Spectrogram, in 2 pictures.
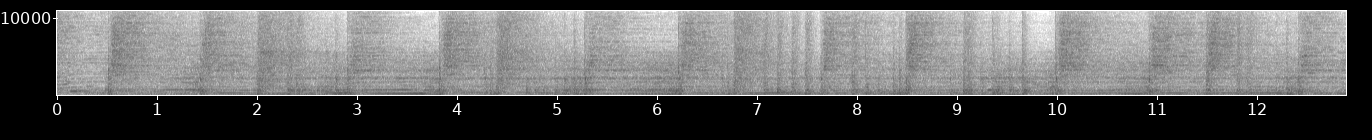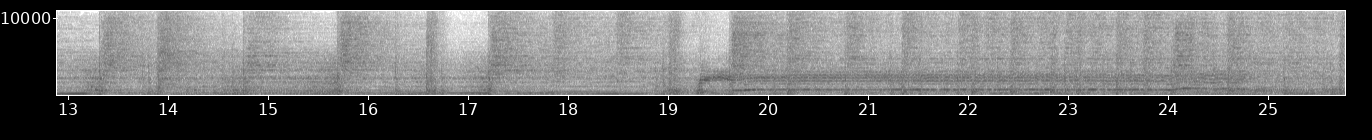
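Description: Live rock band playing with electric guitars, bass guitar and drum kit driving a steady beat. With about four seconds left the singer comes in with one long held high note.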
